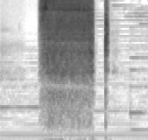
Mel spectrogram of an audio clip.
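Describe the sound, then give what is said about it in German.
A tiny little man blows out a tailor's fire: a forceful, breathy whoosh lasting under a second, followed by one short, sharp puff, with no talking. “mit einem Male ein winzig, winzig kleines Männchen und sagte Schneider, Schneider, Schneiderlein, ich blas dir aus dein Feuerlein.”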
